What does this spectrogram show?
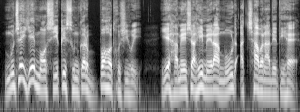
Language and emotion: Urdu, happy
